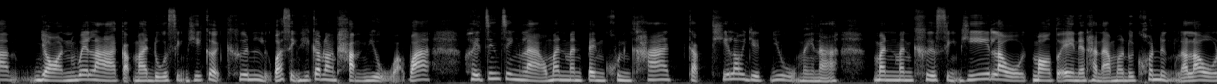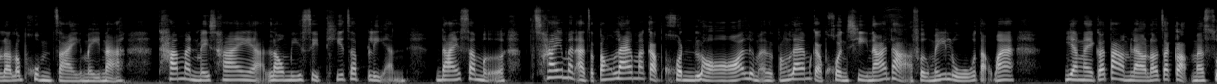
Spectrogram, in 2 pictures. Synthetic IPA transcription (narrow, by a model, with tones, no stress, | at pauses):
a˨˩jɔː˦˥nweː˧laː˧ka˨˩p̚maː˧duː˧si˨˩ŋt̪ʰiː˥˩kɤː˨˩t̪̚kʰɯ˥˩nɾɯː˩˦waː˥˩si˨˩ŋt̪ʰiː˥˩ka˧mla˧ŋt̪ʰa˧mjṵː˨˩ʔa̰˨˩waː˥˩hɤ˦˥jt͡ɕi˧ŋt͡ɕi˧ŋlɛː˦˥wma˧nma˧npe˧nkʰu˧nkʰaː˥˩ka˨˩p̚t̪ʰiː˥˩ɾa˧wjɯ˦˥t̪̚juː˨˩ma˦˥jna˦˥ma˧nma˧nkʰɯː˧si˨˩ŋt̪ʰiː˥˩ɾa˧wmɔː˧ŋt̪u˧ɐʔeː˧ŋna˧jt̪ʰaː˨na˦˥ma˧nu˦˥t̪̚kʰo˧nːɯ˨˩ŋlɛː˦˥wɾa˧wlɛː˦˥wɾa˧wpʰuː˧mt͡ɕa˧jma˦˥jna˦˥t̪ʰaː˥˩ma˧nma˥˩jt͡ɕʰa˥˩jʔa̰˨˩ɾa˧wmiː˧si˨˩t̪ʰːiː˥˩t͡ɕa˨˩pli˨˩ən | daː˥˩jsa˧mɤ̰ː˩˦t͡ɕʰa˥˩jma˧nʔaː˨˩t̚t͡ɕa˨˩t̪ɔ˥˩ŋɾɛː˥˩k̚maː˧ka˨˩p̚kʰo˧nlɔː˦˥ɾɯː˩˦a˧ʔːa˨˩t̪ɔ˥˩ŋlɛː˥˩ma˧ka˨˩p̚kʰo˧nt͡ɕʰiː˧naː˥˩da̰ː˨˩fɾɯː˨˦ma˥˩jɾuː˦˥t̪ɛ̰˨˩waː˥˩ | ja˧ŋːa˧jkɔː˥˩t̪aː˧mlɛː˦˥wɾa˧wt͡ɕa˨˩kla˨˩p̚maː˧s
